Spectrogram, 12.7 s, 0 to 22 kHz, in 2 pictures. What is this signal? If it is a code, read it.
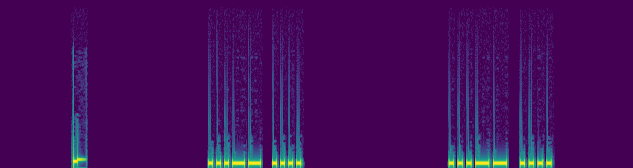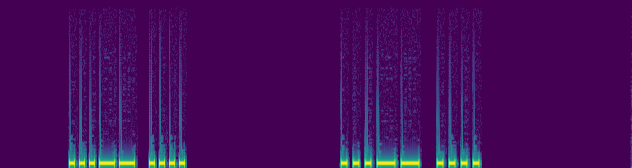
Morse code, heard as a keyed tone, about 27 wpm, 700 Hz. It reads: 3H 3H 3H 3H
